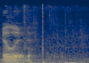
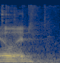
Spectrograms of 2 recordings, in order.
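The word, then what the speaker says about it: ylide: So let's take a look at how we prepare the illid. And it's spelled with a Y. It sounds kind of weird.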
